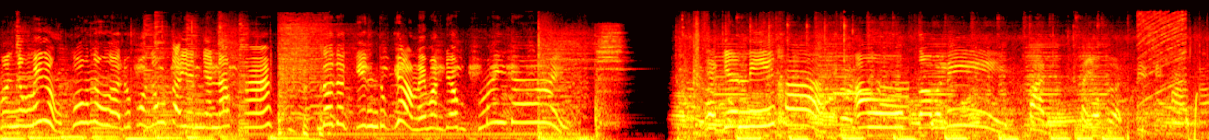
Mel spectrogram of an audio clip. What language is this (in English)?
Thai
